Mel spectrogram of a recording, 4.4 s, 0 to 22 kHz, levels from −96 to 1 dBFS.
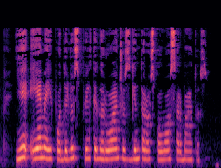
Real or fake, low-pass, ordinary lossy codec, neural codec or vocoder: real; 14.4 kHz; MP3, 48 kbps; none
